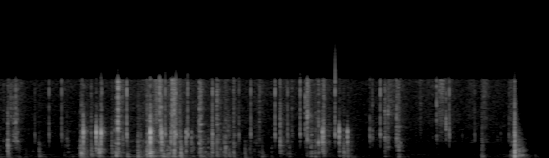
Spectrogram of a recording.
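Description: Plastic and glass cosmetic bottles and tubes clicking and clattering against each other and a clear acrylic makeup drawer as they are moved and slotted into place. The taps come quickly and irregularly, with one louder knock near the end.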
